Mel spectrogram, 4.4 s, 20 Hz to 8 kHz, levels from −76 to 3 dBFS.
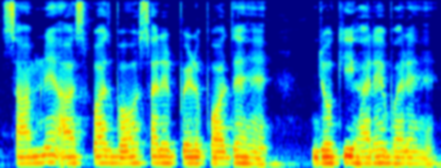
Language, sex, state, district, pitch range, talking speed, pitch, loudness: Hindi, male, Jharkhand, Ranchi, 105-115 Hz, 175 wpm, 110 Hz, -17 LUFS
